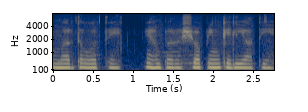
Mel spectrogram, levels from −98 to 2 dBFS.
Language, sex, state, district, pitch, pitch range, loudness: Urdu, female, Andhra Pradesh, Anantapur, 205 Hz, 200-205 Hz, -35 LUFS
